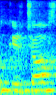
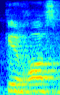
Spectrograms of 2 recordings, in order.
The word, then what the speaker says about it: Kirchhoff: ठीक है, इसको किरचॉफ्स नहीं बोलते हैं, किरहॉफ्स बोलते हैं।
